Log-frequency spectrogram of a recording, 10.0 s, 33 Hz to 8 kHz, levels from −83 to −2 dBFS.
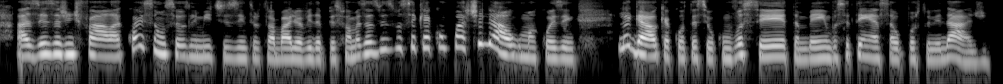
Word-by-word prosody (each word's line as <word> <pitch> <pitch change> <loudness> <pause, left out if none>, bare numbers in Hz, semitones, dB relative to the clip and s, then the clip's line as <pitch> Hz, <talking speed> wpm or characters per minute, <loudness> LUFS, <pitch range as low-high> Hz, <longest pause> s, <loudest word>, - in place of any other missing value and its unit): às 200 0 +1
vezes, 230 +1 +3
a - - +6
gente 230 0 +3
fala: 205 -3 +2
"Quais 335 - -1
são 280 -8 0
os 235 - 0
seus 205 -2 -4
limites 190 -2 -7
entre 175 -1 -7
o - - -15
trabalho 170 0 +2
e - - +3
a 165 - -1
vida 170 0 -4
pessoal?", 170 +2 -7
mas 200 +4 -4
às 250 +1 +1
vezes, 310 0 -6
você 345 +1 -3
quer 355 0 0
compartilhar 370 +4 +1
alguma 195 -4 +2
coisa 180 0 -3 0.5
legal 240 - +6
que 190 - -2
aconteceu 180 -2 -6
com 175 -1 -7
você 195 -2 +3
também, 175 +2 -2
você 185 +3 -6
tem 200 -4 0
essa 170 -1 -4
oportunidade? 160 -4 -3
195 Hz, 210 wpm, -24 LUFS, 175-235 Hz, 0.5 s, a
